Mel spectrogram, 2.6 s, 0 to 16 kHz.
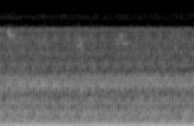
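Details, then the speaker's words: Toyota D4D diesel, Fortuner/Hilux, at first start after timing belt replacement: even, steady idle with a smooth low clatter and no knocks or whine. Healthy idle and quick restart. "it's sounding very good. Sounding very good."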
